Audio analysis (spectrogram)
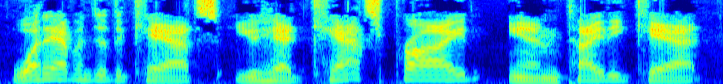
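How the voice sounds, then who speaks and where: Slightly high-voiced man hosting radio. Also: measured pace, a bit bright. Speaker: radio show host. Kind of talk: live radio chat with sponsor guests.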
